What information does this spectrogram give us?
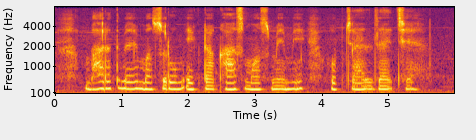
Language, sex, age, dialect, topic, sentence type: Maithili, female, 25-30, Bajjika, agriculture, statement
